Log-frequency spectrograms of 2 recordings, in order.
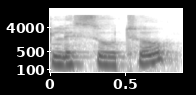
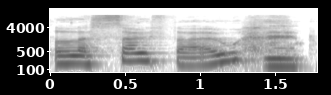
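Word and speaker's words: Lesotho: I was very lucky to be raised in a beautiful very small country in southern Africa called Lysort which is mispronounced as Looo all the time because that's how it's spelled.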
